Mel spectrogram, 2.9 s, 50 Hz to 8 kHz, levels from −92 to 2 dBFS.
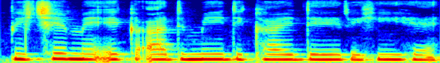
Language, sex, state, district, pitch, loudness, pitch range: Hindi, female, Arunachal Pradesh, Longding, 235 Hz, -11 LUFS, 230-240 Hz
